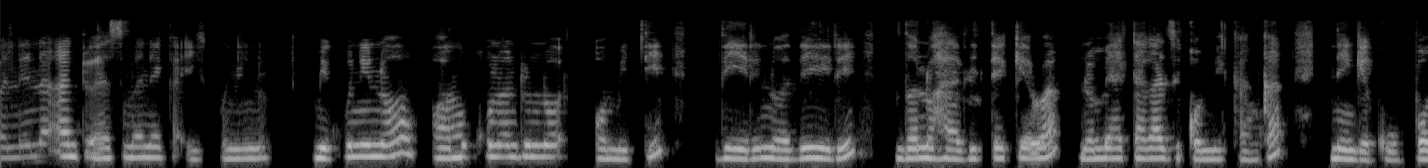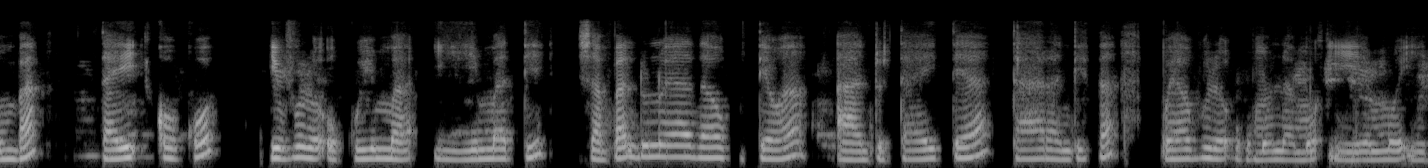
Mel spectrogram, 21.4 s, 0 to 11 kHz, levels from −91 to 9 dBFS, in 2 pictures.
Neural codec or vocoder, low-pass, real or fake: none; 7.2 kHz; real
